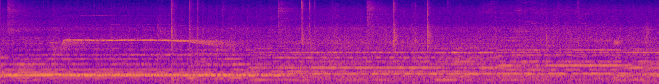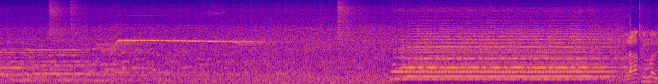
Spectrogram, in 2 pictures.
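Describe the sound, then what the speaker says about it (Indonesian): The Malabar passenger train pulls away from Kebumen station at night with a loud, sustained rumble and long tonal squeals from wheels or brakes that rise and fall, ending with strong harmonic drones as it gathers speed. "Kereta api Malabar sudah berangkat lagi."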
